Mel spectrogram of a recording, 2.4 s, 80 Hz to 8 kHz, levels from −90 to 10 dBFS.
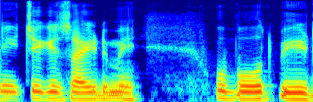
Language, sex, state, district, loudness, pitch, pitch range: Hindi, male, Uttar Pradesh, Shamli, -15 LUFS, 150 Hz, 140-150 Hz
